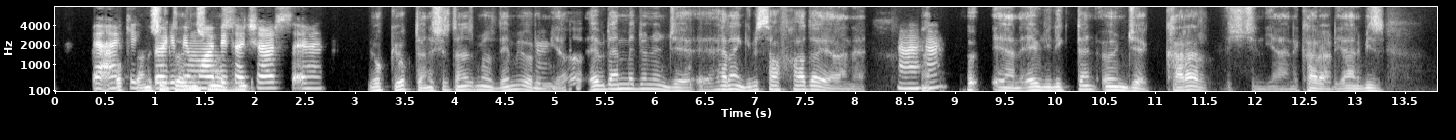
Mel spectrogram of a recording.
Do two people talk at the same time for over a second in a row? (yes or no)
yes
